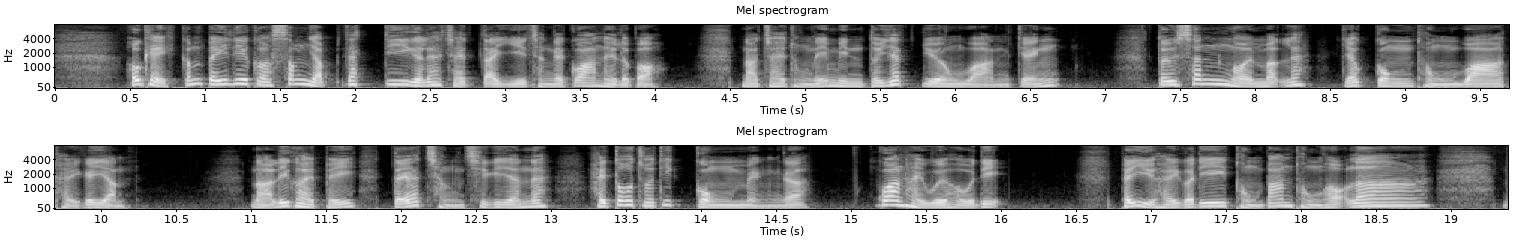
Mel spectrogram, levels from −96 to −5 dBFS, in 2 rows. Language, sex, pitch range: Chinese, male, 105-155 Hz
